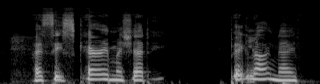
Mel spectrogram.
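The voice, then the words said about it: Imitates a young boy's voice. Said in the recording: “I was doing an impression of the young boy.”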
